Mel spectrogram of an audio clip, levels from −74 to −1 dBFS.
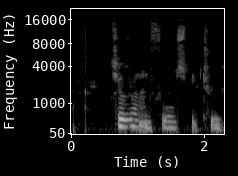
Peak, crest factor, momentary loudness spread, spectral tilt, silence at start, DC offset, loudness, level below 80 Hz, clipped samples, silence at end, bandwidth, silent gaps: -16 dBFS; 20 dB; 20 LU; -5 dB/octave; 0.05 s; under 0.1%; -35 LUFS; -64 dBFS; under 0.1%; 0 s; 16.5 kHz; none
